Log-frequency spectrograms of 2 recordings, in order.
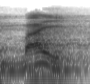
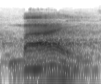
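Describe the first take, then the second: First: The vowel is short and flat. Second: The vowel is long and arched. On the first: The speaker calls it wrong. "마이가 아니라" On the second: The speaker calls it right. "장음이기 때문에 ... 활처럼 휘어준다"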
